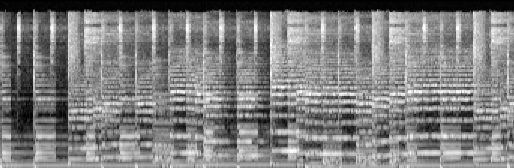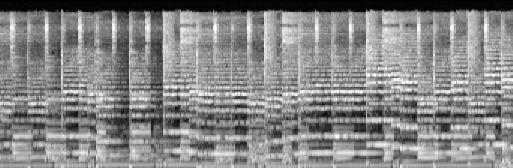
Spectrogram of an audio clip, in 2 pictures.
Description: Acoustic, traditional; midi

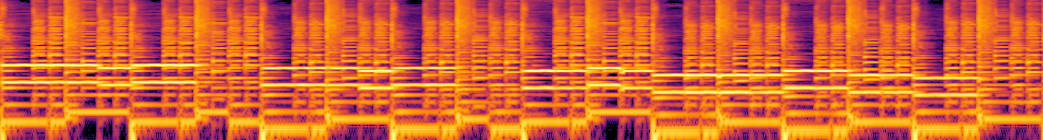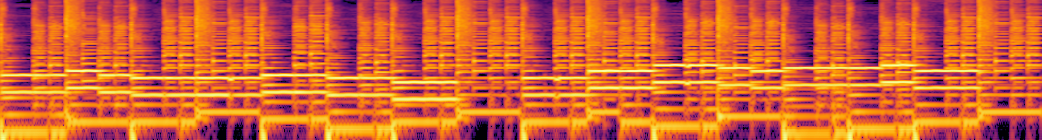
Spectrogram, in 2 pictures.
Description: spring country

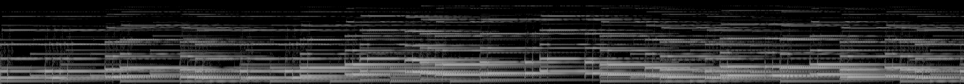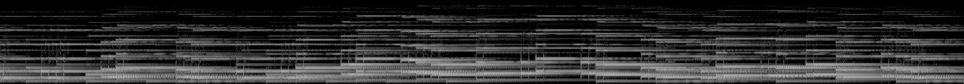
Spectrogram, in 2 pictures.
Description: Music Box

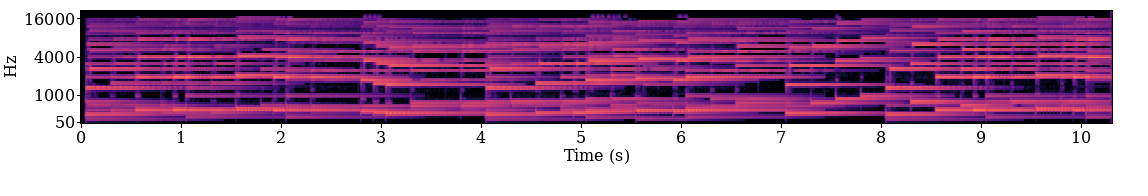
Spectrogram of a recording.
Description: Music Box

